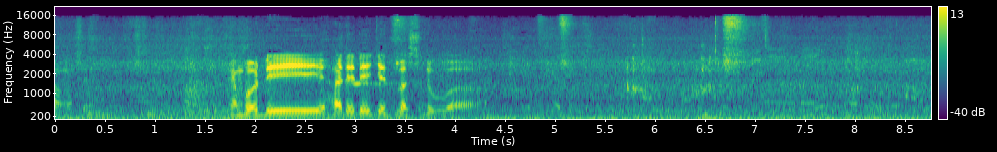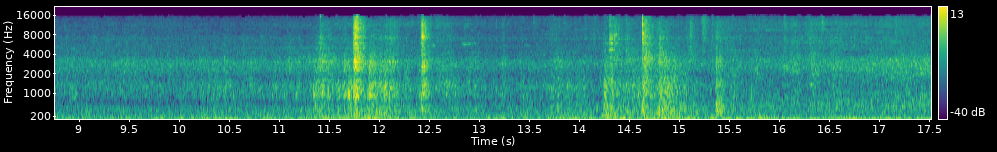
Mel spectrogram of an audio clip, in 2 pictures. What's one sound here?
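A bus engine rumbles deeply as the bus drives slowly closer.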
